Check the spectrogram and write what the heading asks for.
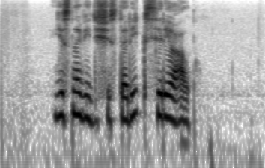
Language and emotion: Russian, neutral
